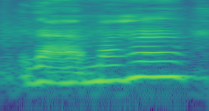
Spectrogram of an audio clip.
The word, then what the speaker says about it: रामः: इसका उच्चारण प्रायः हा के समान होता है, यथा रामः, गोपालः, भक्तः। तो ये विसर्ग लगने से हमने हा का उच्चारण किया, नहीं तो सिंपल हम क्या पढ़ते, राम गोपाल, भक्त, ये विसर्ग हमारी हाँ की ध्वनि देते हैं।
